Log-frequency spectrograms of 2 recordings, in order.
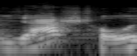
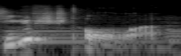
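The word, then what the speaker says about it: Y'shtola: It's not Yashtola, it's Yushtola. What the...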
